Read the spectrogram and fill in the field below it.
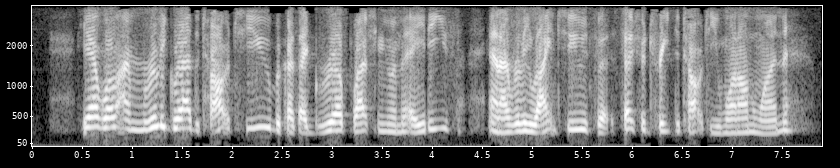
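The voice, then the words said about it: Regional American accent. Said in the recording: “I hear an accent.”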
